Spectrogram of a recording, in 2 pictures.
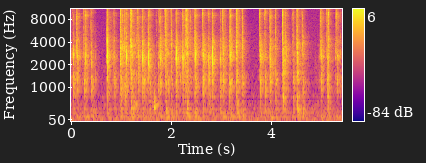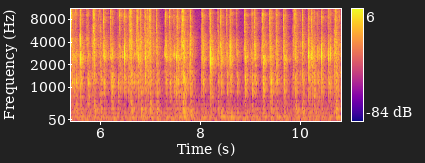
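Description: Fingertips type continuously on a backlit mechanical gaming keyboard with plastic keycaps and Cherry MX Blue switches. They produce a rapid stream of sharp, bright clicks that stop almost instantly, centered around 2.6 kHz, with a few brief pauses between bursts.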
